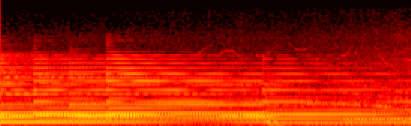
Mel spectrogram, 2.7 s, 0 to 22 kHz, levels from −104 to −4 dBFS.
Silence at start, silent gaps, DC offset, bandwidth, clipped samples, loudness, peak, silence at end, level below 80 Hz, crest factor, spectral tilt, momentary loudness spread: 0 s; none; under 0.1%; 13.5 kHz; under 0.1%; -41 LUFS; -26 dBFS; 0 s; -66 dBFS; 14 dB; -7 dB/octave; 7 LU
